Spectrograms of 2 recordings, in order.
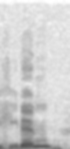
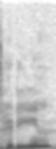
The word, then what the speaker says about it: Haden: wrong too yeah um I say heeden yeah and I think it's it's Haden it's Haden yeah oh I always thought it was heden heden yeah so and it'll still come outen because for years I always just said Clint heeden okay nope it's Haden it's Clint heden hi damn it Haden you'll get it one day how do you say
